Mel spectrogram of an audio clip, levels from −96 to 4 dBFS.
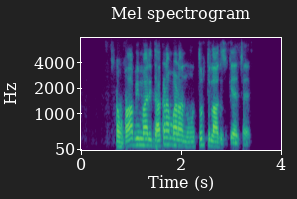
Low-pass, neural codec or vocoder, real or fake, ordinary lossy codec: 7.2 kHz; none; real; Opus, 24 kbps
